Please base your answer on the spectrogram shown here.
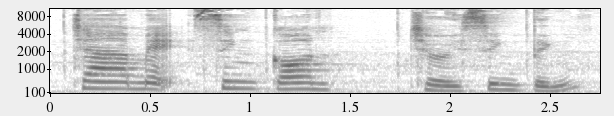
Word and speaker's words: Cha mẹ sinh con, trời sinh tính: So I'm gonna say this so you know how to pronounce it. Cha mẹ sinh con, trời sinh tính.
